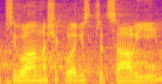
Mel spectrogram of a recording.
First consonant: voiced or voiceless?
voiceless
